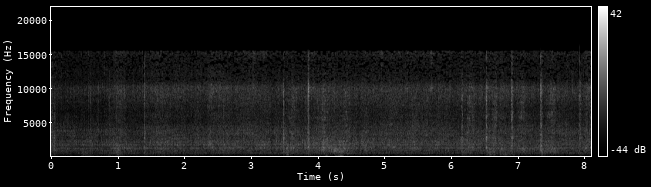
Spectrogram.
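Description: Spice paste frying in oil in a metal kadai, with a steady sizzle, while a metal spatula stirs it and clinks and scrapes against the pan now and then.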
